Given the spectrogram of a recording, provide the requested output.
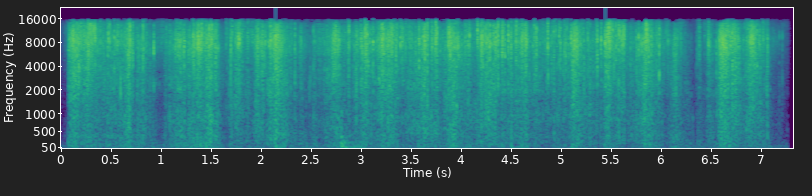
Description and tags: A sound effect of a plastic bags rustling
bag, bags, plastic, rustle, rustling, shopping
